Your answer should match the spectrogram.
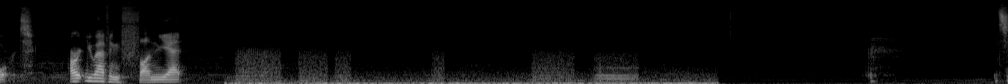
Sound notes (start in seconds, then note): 2.2 static; 7.1 silent shuffling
